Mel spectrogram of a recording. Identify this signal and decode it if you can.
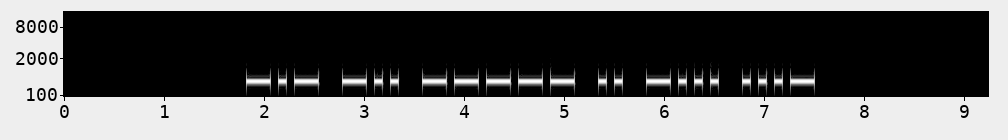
Morse code, heard as a keyed tone, about 15 wpm, 700 Hz. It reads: KD0IBV
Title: USA Call Signs - 6 Characters - Repeated 2x - 15wpm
